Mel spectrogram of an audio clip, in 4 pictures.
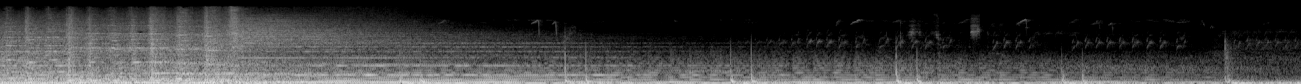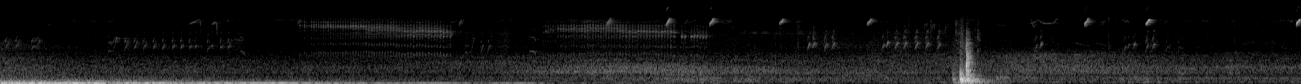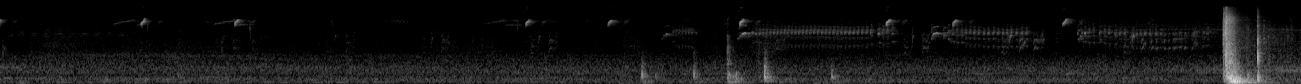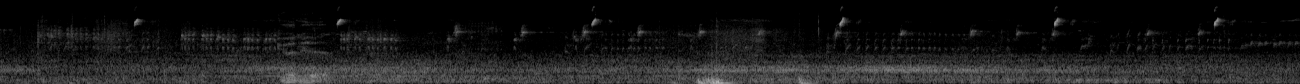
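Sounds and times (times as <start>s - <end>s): background music: 0.0s - 17.3s
small birds chirping: 4.5s - 52.0s
sharp loud thumps: 10.6s - 17.9s, 22.6s - 23.0s, 38.3s - 39.0s.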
